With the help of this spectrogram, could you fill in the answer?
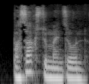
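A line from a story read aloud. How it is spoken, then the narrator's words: Plain question. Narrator (German): fragte mein Vater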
